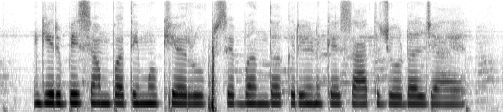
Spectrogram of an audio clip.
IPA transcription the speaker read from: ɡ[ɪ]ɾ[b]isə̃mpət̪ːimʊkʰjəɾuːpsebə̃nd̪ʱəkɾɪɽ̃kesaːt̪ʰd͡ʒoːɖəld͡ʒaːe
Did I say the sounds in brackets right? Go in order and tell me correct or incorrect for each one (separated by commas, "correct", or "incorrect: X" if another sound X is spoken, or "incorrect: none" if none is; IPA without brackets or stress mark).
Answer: correct, correct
